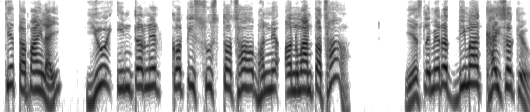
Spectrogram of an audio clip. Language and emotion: Nepali, angry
